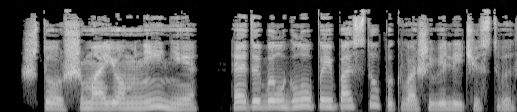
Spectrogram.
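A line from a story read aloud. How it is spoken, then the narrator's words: Even, calm voice. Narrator (Russian): сказал Силван ровным и спокойным голосом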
